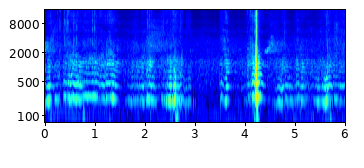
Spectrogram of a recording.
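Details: Droning bee buzz in uneven surges, deep humming tone with shimmering overtones, a brief lull midway and one loud sharp crack just after four seconds.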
